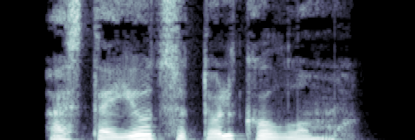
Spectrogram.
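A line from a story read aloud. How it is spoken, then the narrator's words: Muttered. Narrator (Russian): пробормотал он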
